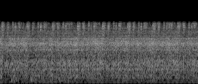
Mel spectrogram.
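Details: GMC Safari van 4.3 at idle: high, thin squeak chirping steadily from the front of the engine for about a year despite replaced alternator, power steering pump and water pump; owner fairly sure it's the belt itself.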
